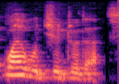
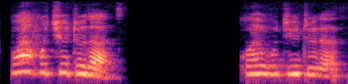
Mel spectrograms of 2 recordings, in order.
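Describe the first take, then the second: First: Said in the usual way. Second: Much higher and louder, shouting the question; retold angry shout. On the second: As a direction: shout the why at her. Husband repeats, much louder.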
